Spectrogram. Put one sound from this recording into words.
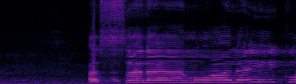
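A man chants a recitation through a loudspeaker in a large echoing hall.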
